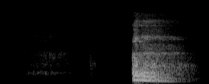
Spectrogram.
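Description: A faint breath, then a single loud cough from a man about a second and a half in.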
